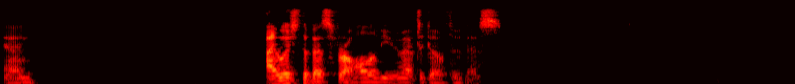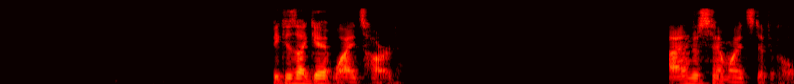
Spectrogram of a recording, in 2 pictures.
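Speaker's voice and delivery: voice on the verge of crying. Wishing the best to viewers who go through this, on the verge of crying. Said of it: "I'm gonna start crying if I don't stop".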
